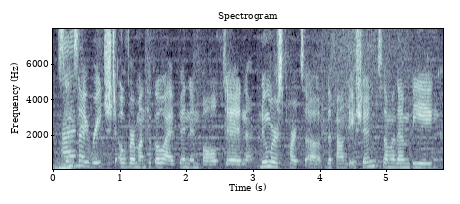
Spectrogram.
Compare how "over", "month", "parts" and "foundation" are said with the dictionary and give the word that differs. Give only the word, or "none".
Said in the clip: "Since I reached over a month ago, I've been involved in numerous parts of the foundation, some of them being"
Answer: none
